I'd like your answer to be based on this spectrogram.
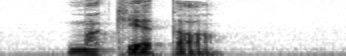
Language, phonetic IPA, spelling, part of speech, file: Polish, [maˈcɛta], makieta, noun, Pl-makieta.ogg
